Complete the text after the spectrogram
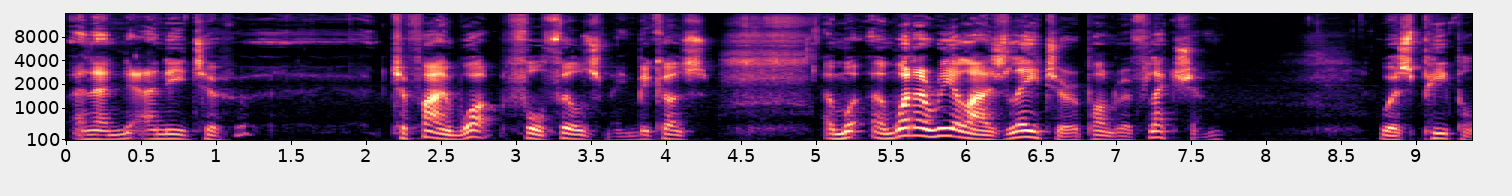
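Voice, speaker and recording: In a very clean recording with a silent background, a man with a Lancashire accent speaks at a medium pitch and a fairly slow pace, his pitch swinging very widely between long, frequent pauses. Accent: northern English (Lancashire). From northern England. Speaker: author. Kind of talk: casual interview chat.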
